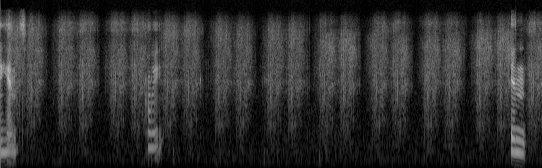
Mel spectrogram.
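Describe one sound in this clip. Large wings flap in a steady rhythm.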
